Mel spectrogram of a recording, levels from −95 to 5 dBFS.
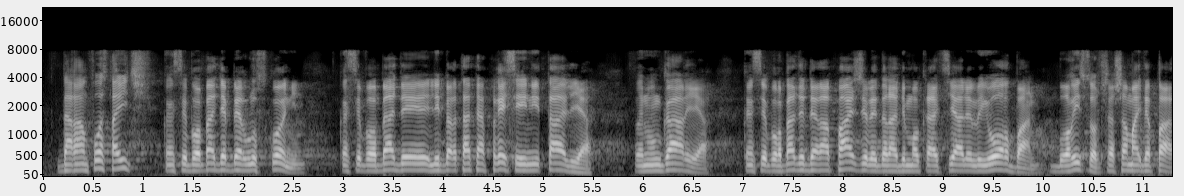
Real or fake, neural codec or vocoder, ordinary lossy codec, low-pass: fake; codec, 16 kHz, 4 kbps, X-Codec, HuBERT features, trained on balanced general audio; none; none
